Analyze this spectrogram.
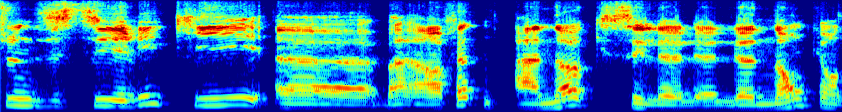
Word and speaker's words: anCnoc: Si vous regardez un peu comment ça s'écrit, là, ça s'écrit avec un C dans le milieu, hein, à ne pas prononcer les C comme ça. Et on le dit sur l'étiquette aussi, là, pronounce A-NOK. Ne pas prononcer Anknok.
